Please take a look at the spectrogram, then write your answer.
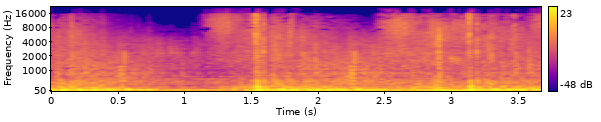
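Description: Confringo spell blasts in Hogwarts Legacy, a steady roaring fiery rumble with two sharper booming bursts about 1.5 seconds apart, loud and close with no talk.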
